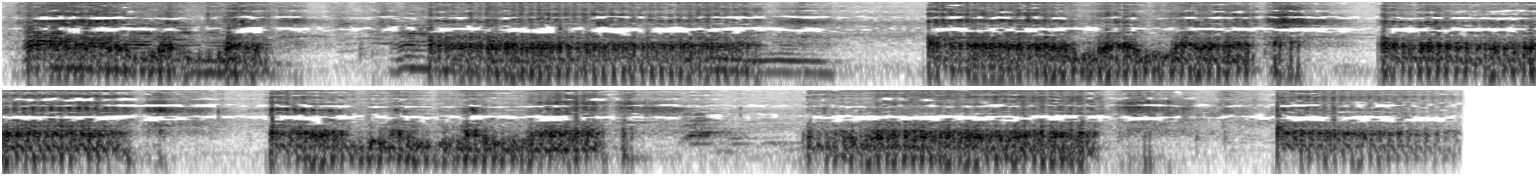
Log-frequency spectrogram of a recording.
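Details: Female Shih Tzu giving a series of rough, throaty growls in bursts of one to two seconds with short gaps, about seven bouts in all, with a person's voice heard faintly between them.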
